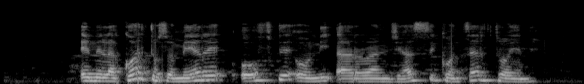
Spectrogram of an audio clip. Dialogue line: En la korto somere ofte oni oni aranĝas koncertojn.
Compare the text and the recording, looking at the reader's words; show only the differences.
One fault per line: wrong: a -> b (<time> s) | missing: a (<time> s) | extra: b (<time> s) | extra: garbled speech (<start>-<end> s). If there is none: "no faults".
missing: oni (3.3 s)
